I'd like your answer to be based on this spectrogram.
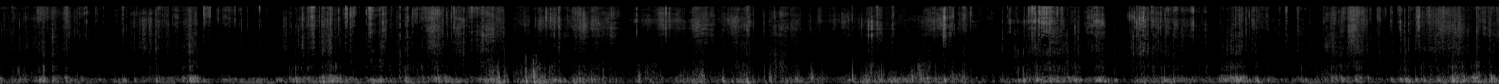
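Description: Long acrylic nails scratch across the top surface of a large, solid, clear ice block. The result is a steady, dense, bright scratching and crackling texture over a low, grainy undertone, with brief pauses between strokes and no ringing.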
